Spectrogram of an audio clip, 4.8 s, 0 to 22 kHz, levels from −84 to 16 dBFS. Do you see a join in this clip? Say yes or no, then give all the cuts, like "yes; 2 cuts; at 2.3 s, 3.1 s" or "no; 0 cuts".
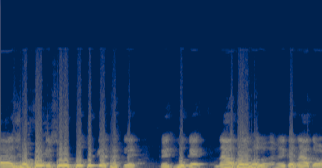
no; 0 cuts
